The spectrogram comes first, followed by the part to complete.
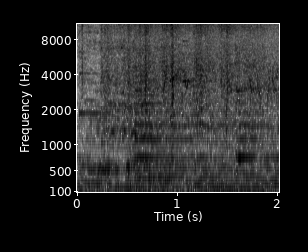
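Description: Background music with held, sustained notes, with the sound of a horse mixed in beneath it.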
